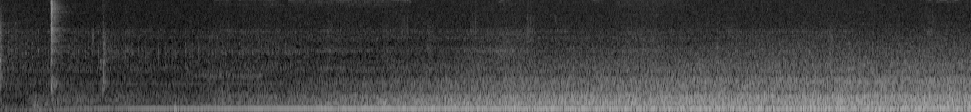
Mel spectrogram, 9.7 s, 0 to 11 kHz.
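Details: Restored 1966 Lakewood Country-Aire fan, oil pads soaked in motor oil, started on low: one click, then a smooth low hum building as the motor spins up, no rattle or scrape; runs normally.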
